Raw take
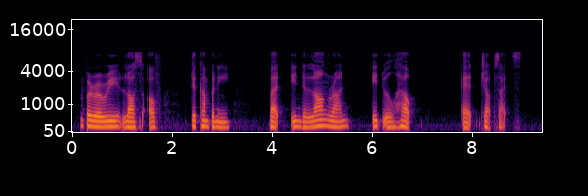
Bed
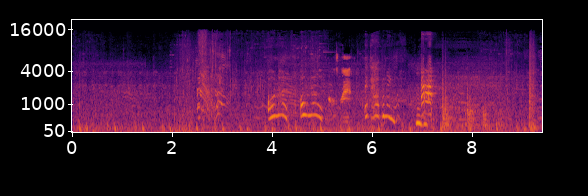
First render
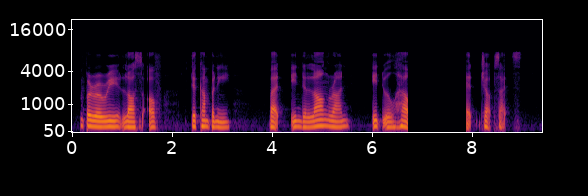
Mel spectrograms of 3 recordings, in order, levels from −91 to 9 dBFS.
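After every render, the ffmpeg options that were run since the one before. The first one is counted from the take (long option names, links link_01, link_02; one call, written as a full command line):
ffmpeg -i in.wav -filter_complex "[0:a]asplit=3[link_01][link_02][link_03];[link_01]atrim=end=6.72,asetpts=PTS-STARTPTS,afade=type=out:start_time=6.716:duration=0.004:curve=hsin[link_04];[link_02]atrim=start=6.72:end=7.89,asetpts=PTS-STARTPTS,volume=0[link_05];[link_03]atrim=start=7.89,asetpts=PTS-STARTPTS,afade=type=in:duration=0.004:curve=hsin[link_06];[link_04][link_05][link_06]concat=n=3:v=0:a=1" out.wav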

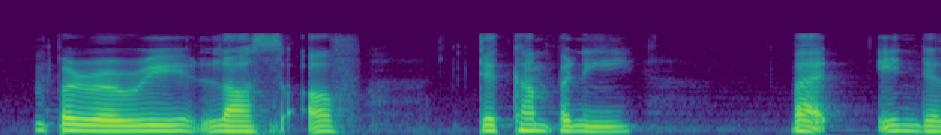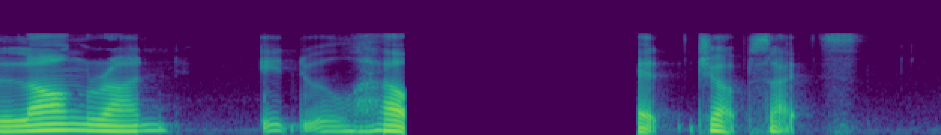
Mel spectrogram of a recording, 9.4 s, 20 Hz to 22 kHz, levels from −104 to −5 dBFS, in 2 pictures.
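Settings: ffmpeg -i in.wav -filter_complex "[0:a]asettb=1/sr,asplit=3[link_01][link_02][link_03];[link_01]atrim=end=2.584[link_04];[link_02]atrim=start=2.58:end=4.58,asetpts=PTS-STARTPTS,afade=type=in:duration=0.004:curve=qsin,afade=type=out:start_time=1.996:duration=0.004:curve=qsin,aecho=1:1:4.4:0.53,atrim=end_sample=88200[link_05];[link_03]atrim=start=4.576[link_06];[link_04][link_05]acrossfade=duration=0.004:curve1=hsin:curve2=qsin[link_07];[link_07][link_06]acrossfade=duration=0.004:curve1=qsin:curve2=hsin,asettb=1/sr,asplit=3[link_08][link_09][link_10];[link_08]atrim=end=5.384[link_11];[link_09]atrim=start=5.38:end=6.62,asetpts=PTS-STARTPTS,afade=type=in:duration=0.004:curve=qsin,afade=type=out:start_time=1.236:duration=0.004:curve=qsin,acompressor=threshold=-30dB:ratio=6:attack=3.2:release=140:knee=1:detection=peak[link_12];[link_10]atrim=start=6.616[link_13];[link_11][link_12]acrossfade=duration=0.004:curve1=hsin:curve2=qsin[link_14];[link_14][link_13]acrossfade=duration=0.004:curve1=qsin:curve2=hsin" out.wav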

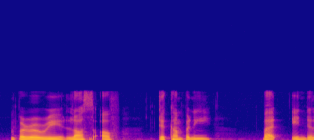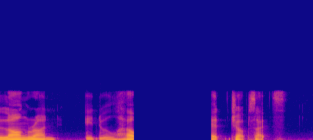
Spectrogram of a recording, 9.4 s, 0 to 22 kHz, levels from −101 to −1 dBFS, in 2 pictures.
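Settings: ffmpeg -i in.wav -af anull out.wav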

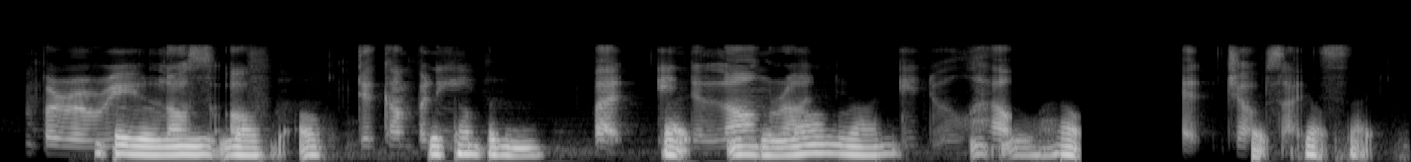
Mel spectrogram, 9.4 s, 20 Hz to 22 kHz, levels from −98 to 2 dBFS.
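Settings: ffmpeg -i in.wav -filter_complex "[0:a]asplit=2[link_01][link_02];[link_02]adelay=25,volume=-10dB[link_03];[link_01][link_03]amix=inputs=2:normalize=0,acrossover=split=770[link_04][link_05];[link_04]adelay=460[link_06];[link_06][link_05]amix=inputs=2:normalize=0" out.wav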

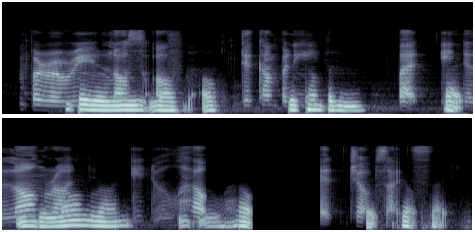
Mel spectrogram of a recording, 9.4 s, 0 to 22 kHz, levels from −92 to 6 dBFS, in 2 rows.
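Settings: ffmpeg -i in.wav -af "volume=9.5dB,alimiter=limit=-1dB:level=0:latency=1" out.wav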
